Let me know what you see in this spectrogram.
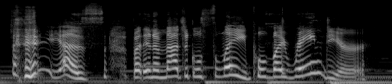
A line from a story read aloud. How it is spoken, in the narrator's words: Wren explained, giggling at Drac's comparison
